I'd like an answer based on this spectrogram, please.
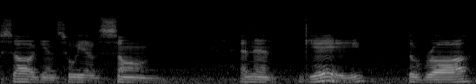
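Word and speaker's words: སངས: So song, the first syllable of the word Buddha, is represented by S-A-N-G-S. So it's not sayings, which is what it looks like.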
